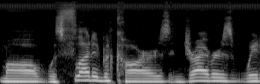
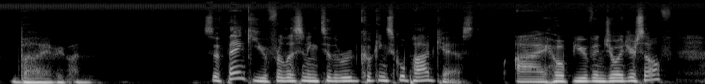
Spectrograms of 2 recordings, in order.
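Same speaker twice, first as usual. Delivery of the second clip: faster radio announcer voice. Signing off the Rude Cooking School podcast, the host speaks in an NPR voice. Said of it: "In my NPR voice".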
